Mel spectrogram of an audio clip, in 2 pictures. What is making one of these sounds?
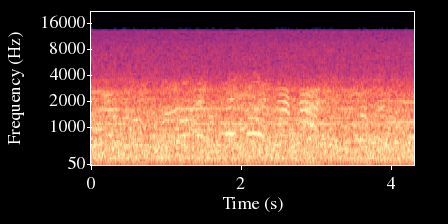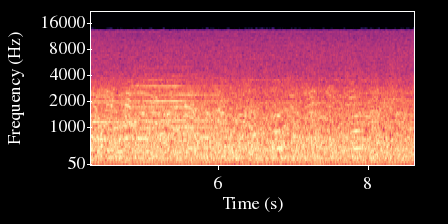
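A stadium crowd murmurs and cheers in a large open space.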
